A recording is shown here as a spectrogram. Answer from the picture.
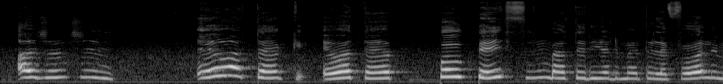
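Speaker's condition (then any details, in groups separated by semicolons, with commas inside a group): Cerebral palsy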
